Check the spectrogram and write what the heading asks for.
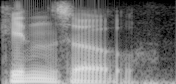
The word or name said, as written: ginzo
